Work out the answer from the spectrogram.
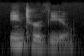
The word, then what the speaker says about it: interview: IE의 E 소리와 W의 우 소리가 빠르게 연결되면 이우 이우 이우 이우 유유 유처럼 발음이 난다고 말씀드렸습니다. 그래서 이 단어는 interview입니다. interview.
